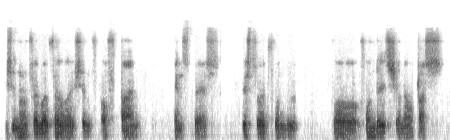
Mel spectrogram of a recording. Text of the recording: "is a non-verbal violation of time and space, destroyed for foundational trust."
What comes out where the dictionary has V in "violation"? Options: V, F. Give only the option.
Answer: F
